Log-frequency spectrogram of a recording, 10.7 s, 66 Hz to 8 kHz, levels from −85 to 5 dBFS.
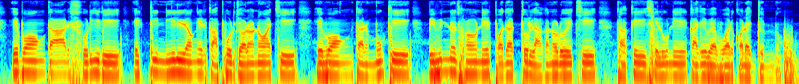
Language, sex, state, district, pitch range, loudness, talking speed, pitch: Bengali, male, West Bengal, Malda, 105-120 Hz, -12 LUFS, 105 wpm, 110 Hz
